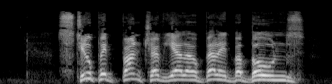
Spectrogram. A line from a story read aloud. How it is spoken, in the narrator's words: he bellowed in frustration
